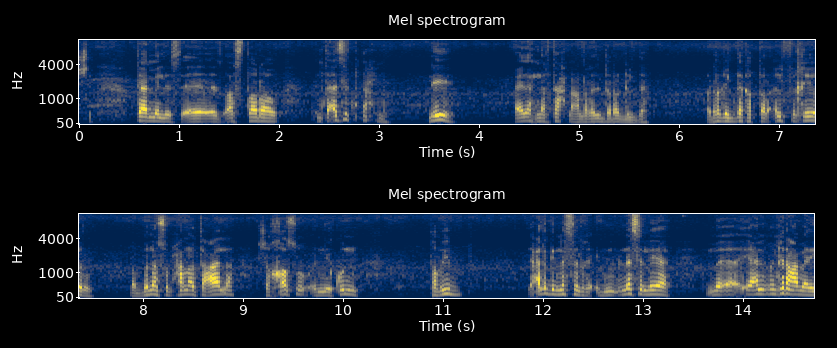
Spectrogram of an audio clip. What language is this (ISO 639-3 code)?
ara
